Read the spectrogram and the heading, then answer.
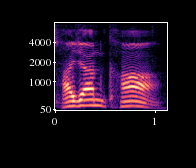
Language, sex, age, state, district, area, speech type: Bengali, male, 60+, West Bengal, Dakshin Dinajpur, urban, spontaneous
